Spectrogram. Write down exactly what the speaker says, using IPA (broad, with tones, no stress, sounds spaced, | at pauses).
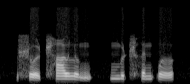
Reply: ʂ o̰˨˩ ʊ̯ ʈ͡ʂʰ ɑ˦ ʊ̯ l ʊ̰˨˩ ŋ | m u˦ ʈ͡ʂʰ ə˦ n p ɤ˨˦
